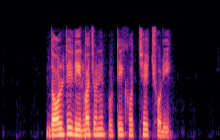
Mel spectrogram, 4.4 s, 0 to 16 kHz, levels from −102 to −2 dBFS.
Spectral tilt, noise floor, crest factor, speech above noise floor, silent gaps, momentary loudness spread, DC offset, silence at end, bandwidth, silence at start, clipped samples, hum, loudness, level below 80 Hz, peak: -7 dB/octave; -86 dBFS; 18 dB; 68 dB; none; 11 LU; under 0.1%; 1.05 s; 7.8 kHz; 0.9 s; under 0.1%; none; -19 LUFS; -54 dBFS; -2 dBFS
